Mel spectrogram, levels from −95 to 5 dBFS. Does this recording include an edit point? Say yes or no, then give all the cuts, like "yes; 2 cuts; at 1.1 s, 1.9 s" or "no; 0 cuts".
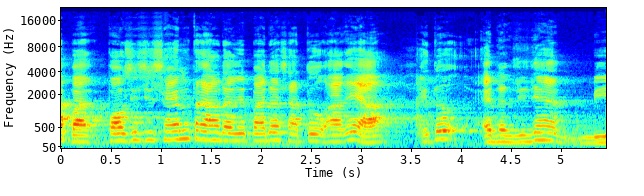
no; 0 cuts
